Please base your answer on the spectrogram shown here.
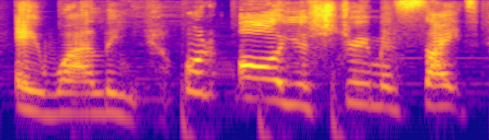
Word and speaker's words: A. Y. Lee: And of course, you know, you got to tune in to my boy A.Y.space pronounced A-Y-Lee, on all your streaming sites.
